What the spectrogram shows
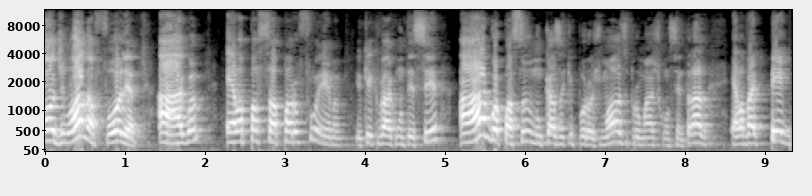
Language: Portuguese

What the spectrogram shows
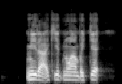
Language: Matsés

